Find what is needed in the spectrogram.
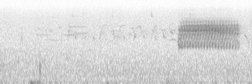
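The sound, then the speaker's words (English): A chipping sparrow sings one short, dry, high-pitched trill that lasts under a second and stands out clearly over a faint, quiet background. “Chipping sparrow singing.”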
